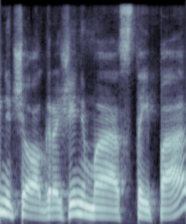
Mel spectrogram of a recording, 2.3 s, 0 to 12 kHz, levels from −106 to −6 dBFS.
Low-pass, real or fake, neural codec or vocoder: 10.8 kHz; real; none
